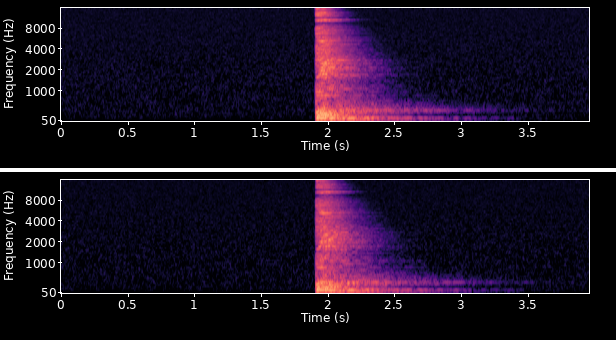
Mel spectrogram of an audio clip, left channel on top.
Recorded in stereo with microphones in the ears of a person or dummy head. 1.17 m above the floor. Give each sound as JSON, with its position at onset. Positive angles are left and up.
{"t": 1.9, "sound": "a clunk", "side_deg": 20, "distance_m": 3.5}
